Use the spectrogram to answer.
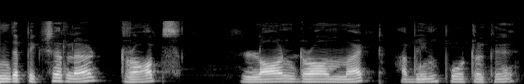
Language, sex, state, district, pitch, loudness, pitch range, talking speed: Tamil, male, Tamil Nadu, Nilgiris, 125 Hz, -16 LUFS, 120-140 Hz, 70 wpm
